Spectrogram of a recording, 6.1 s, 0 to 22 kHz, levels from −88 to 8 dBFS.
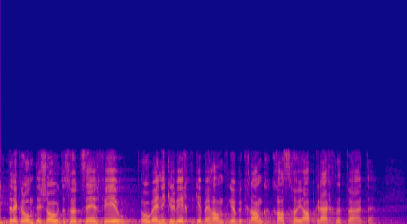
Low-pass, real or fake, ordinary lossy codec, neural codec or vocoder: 7.2 kHz; fake; none; codec, 16 kHz, 16 kbps, FreqCodec, larger model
